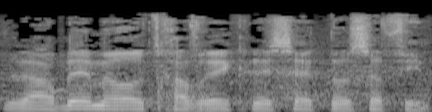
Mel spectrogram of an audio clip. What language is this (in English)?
Hebrew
